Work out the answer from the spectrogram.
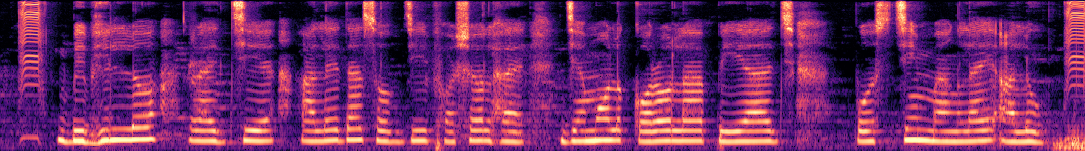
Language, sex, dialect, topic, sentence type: Bengali, female, Jharkhandi, agriculture, statement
